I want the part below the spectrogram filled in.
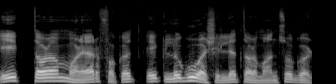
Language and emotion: Goan Konkani, neutral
